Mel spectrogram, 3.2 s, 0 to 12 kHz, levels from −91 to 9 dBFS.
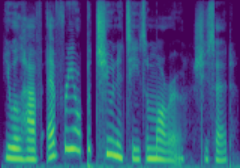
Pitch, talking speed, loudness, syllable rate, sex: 225 Hz, 170 wpm, -17 LUFS, 5.5 syllables/s, female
